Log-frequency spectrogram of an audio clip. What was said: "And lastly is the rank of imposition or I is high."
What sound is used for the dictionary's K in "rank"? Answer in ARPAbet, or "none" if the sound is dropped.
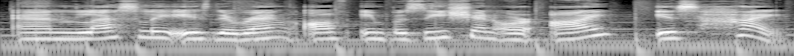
none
